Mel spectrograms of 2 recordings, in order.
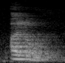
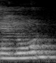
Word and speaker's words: alone: यहाँ पर ए है, इस ए को हम अ से साउंड करेंगे, अलोन अग्री। इसको एलोन एग्री नहीं पढ़ेंगे, इसको अलोन और एग्री बोलेंगे।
